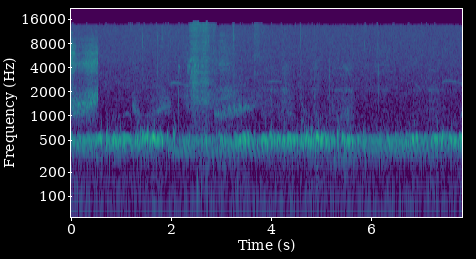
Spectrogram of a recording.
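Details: Many black grouse cocks at their lek on Bažu bog in Slitere National Park, gathered in early spring to mate and guard territories: unbroken low bubbling cooing, with a sharp hissing sneeze early on and faint higher calls.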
